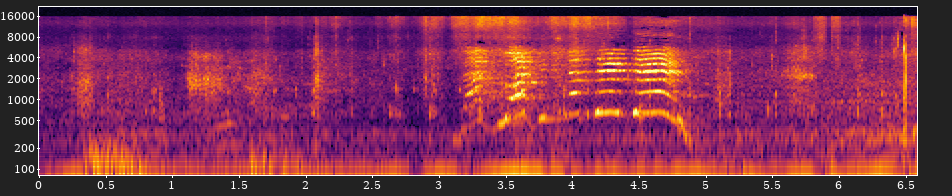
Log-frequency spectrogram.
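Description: A high-pitched voice holds a long, drawn-out call for about two seconds midway, rising at the start and dropping away at the end. A steady low rumble lies under it, with a few faint small sounds before it.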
